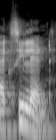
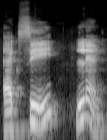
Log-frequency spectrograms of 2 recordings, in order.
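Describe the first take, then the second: First: Said in the usual way. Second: excellent split with a pause before the last syllable; slowly broken up. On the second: Shown as a demonstration. Teacher showing students how to read the word, slowly broken up. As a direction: stretch the word out in two parts.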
